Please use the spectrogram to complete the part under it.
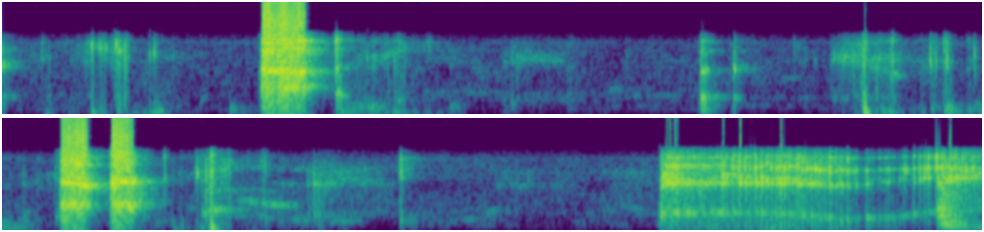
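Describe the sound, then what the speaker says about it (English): Loud, close burps from a burping contest: a sharp one, then a quick double burp, and finally a long drawn-out belch, with quieter murmurs and small sounds in between. "Burping!"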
